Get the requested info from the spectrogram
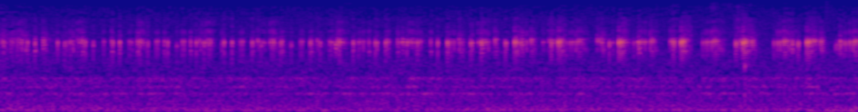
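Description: Faint outdoor ambience: a steady chorus of rapid, high-pitched chirping pulses over a low rumble.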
